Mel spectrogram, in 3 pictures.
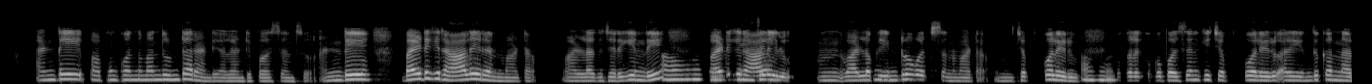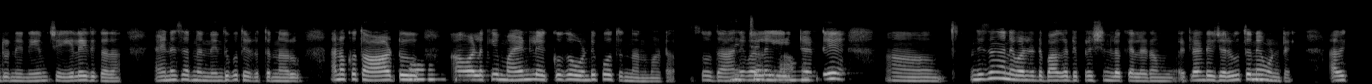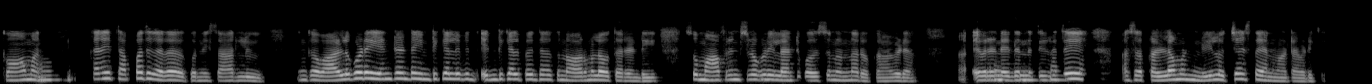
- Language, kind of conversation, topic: Telugu, podcast, మీరు ఒత్తిడిని ఎప్పుడు గుర్తించి దాన్ని ఎలా సమర్థంగా ఎదుర్కొంటారు?
- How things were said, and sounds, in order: other background noise; in English: "పర్సన్స్"; in English: "ఇంట్రోవర్ట్స్"; in English: "పర్సన్‌కి"; in English: "మైండ్‌లో"; in English: "సో"; lip smack; in English: "డిప్రెషన్‌లోకి"; in English: "కామన్"; in English: "నార్మల్"; in English: "సో"; in English: "ఫ్రెండ్స్‌లో"; in English: "పర్సన్"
